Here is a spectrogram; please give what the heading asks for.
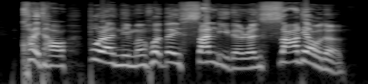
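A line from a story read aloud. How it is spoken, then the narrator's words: Urgent shout. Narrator (Chinese): 其中一个人 便立刻朝着他们大喊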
